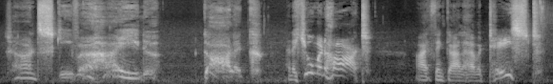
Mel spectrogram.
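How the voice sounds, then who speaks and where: A man voicing a pompous, power-hungry fantasy mage with theatrical, drawn-out delivery in a video game roleplay. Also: a little high, a bit bright, full character voice. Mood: sinister relish. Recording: faint background noise, game ambience.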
